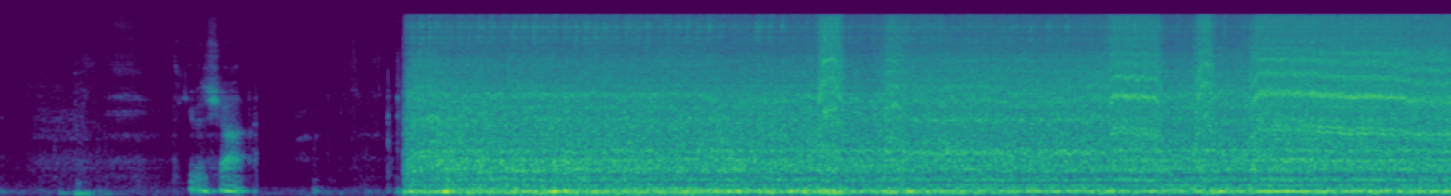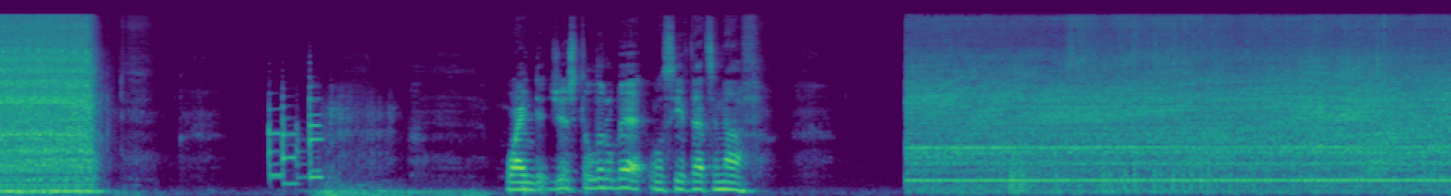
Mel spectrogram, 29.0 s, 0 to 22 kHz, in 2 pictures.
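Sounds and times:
drill with hole saw cutting wood: 4.0s - 15.7s, 23.6s - 29.0s.

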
